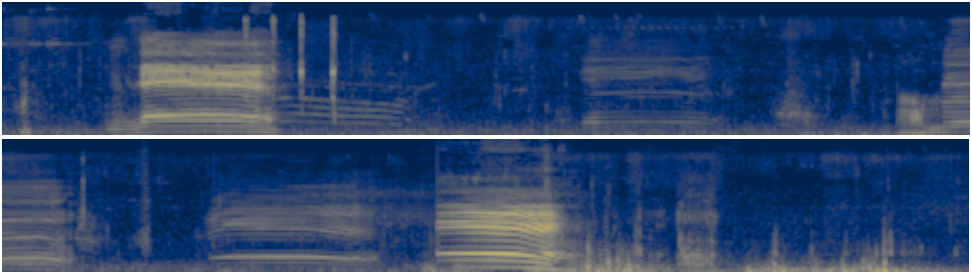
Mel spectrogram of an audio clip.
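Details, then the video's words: Cattle calling the herd on a road, a tame group lowing again and again: five moos across thirteen seconds, some loud and rising, others softer and flat, with low rustling noise underneath. "the sound of cows calling the herd"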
